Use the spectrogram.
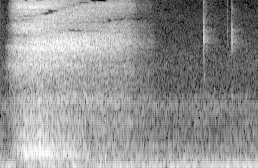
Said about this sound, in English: I'd like you with me to take a deep breath in,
